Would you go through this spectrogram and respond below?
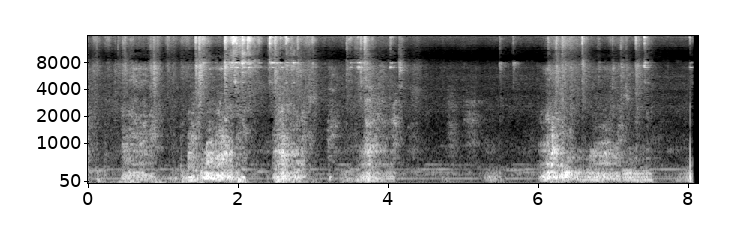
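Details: Around 2015 in Auburn, California, a dog wrestles playfully with a French mastiff from next door. Deep throaty grumbles come in three main bursts with quieter rumbling and shuffling between them.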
